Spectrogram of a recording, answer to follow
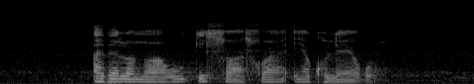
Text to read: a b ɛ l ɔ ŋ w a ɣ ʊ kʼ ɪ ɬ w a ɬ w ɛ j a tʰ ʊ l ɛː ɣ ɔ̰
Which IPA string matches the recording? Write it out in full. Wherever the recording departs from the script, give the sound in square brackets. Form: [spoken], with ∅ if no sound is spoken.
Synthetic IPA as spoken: a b ɛ l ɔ [n] w a ɣ ʊ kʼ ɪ ɬ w a ɬ w [a] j a [kʰ] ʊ l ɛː ɣ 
